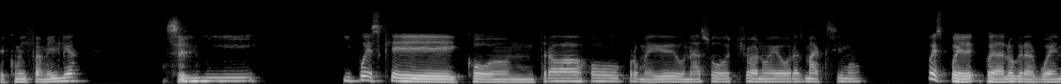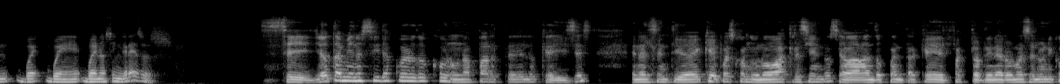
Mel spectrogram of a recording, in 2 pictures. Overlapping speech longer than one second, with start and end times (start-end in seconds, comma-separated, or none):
none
